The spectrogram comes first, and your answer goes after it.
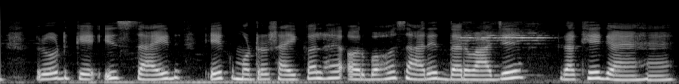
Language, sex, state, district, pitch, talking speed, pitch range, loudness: Hindi, female, Jharkhand, Garhwa, 240 Hz, 125 wpm, 225-280 Hz, -14 LUFS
